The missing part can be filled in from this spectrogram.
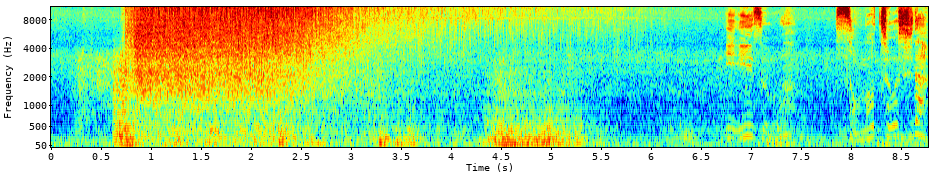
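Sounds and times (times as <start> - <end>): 
loud crack of thunder in a thunderstorm: 0.7 - 6.5
steady heavy rain: 0.7 - 6.5
speech: 7.0 - 8.7.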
